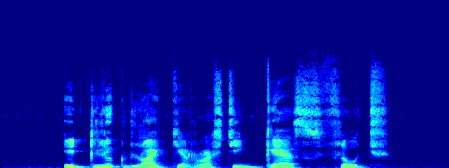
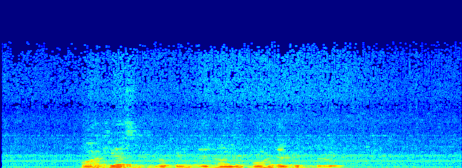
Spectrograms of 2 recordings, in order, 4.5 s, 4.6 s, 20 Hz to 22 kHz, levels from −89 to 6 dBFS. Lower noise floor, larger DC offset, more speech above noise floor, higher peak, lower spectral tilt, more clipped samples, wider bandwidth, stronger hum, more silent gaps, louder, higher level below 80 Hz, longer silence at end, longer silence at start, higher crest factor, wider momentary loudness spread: first, -83 dBFS vs -46 dBFS; neither; first, 40 dB vs 24 dB; second, -22 dBFS vs -8 dBFS; second, -3.5 dB/octave vs -8 dB/octave; neither; about the same, 15 kHz vs 16.5 kHz; neither; neither; second, -42 LUFS vs -23 LUFS; second, -80 dBFS vs -56 dBFS; first, 0.6 s vs 0.1 s; first, 0.65 s vs 0.05 s; first, 22 dB vs 16 dB; second, 7 LU vs 23 LU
